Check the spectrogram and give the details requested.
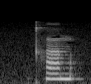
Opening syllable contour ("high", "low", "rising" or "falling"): low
